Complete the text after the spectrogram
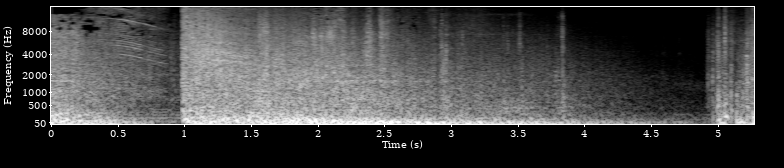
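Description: A loud explosion roars and slowly dies away.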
